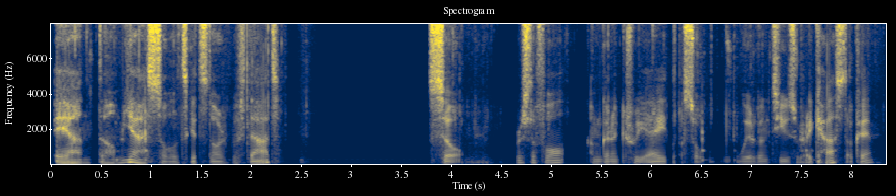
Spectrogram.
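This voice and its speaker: A young man hosting a casual game development tutorial in a hushed voice, keeping quiet at night. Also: on the low side, measured pace, gravelly, no echo, faint music behind. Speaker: tutorial host.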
